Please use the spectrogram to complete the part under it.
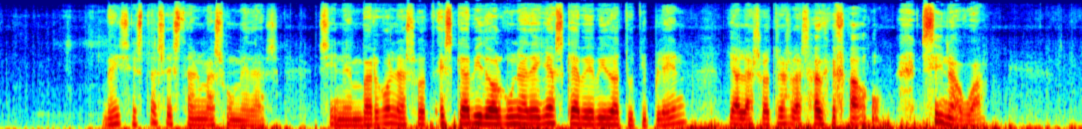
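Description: A middle-aged woman speaks calmly and close into a clip-on microphone.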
